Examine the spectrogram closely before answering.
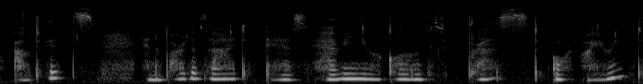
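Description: Soft-spoken, a woman talks at a very slow pace. Her intonation is fairly even, with light background noise. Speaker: ASMR creator. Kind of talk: ASMR ironing tutorial. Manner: lip-smacking, sassy. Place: home room.

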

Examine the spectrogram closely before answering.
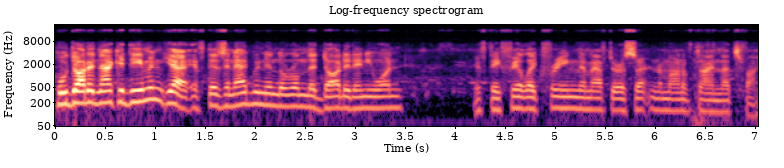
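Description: This man talks at a very fast pace with a fairly high pitch. His intonation is lively. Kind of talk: heated argument. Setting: online voice chat room. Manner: rapid-fire, hectoring, preachy; loud, combative, talking over others.

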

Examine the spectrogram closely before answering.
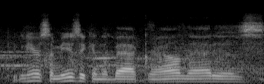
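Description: Music plays behind a man whose voice is dry, with no echo. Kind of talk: casual narration of home video. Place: open country. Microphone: old recording.

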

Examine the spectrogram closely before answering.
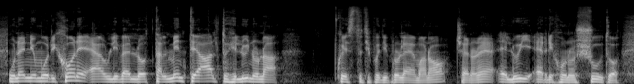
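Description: The speech moves at a very fast pace with ordinary pitch variation and very even loudness. The background is quiet. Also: man. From Grosseto, Tuscany. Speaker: drummer and drum YouTuber. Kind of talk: casual Q&A chat. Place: studio.

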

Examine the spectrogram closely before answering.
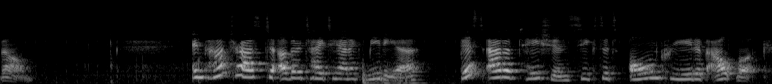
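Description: Her pitch is high for a woman. She speaks at a fairly slow pace. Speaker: film reviewer. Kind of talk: casual film review. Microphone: phone near.

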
